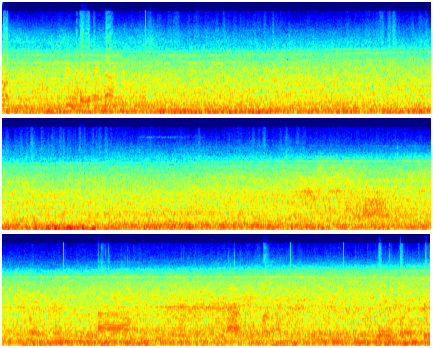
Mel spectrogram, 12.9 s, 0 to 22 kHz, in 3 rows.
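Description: A Singapore Airlines Airbus jet on approach to runway 4 right at Los Angeles International Airport, its engines giving a sustained, steady roar heard loud and continuous throughout, with faint radio chatter in the background.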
